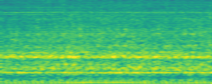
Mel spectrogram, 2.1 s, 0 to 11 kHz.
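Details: Porsche 944 running after electrical and no-spark repairs, left idling to bleed the cooling system after getting hot on a drive: steady low idle with an even beat and no knocks or ticks; idling smoothly.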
